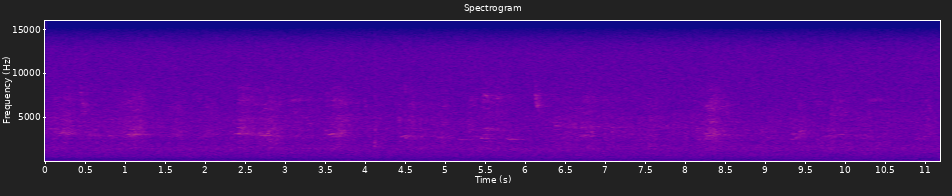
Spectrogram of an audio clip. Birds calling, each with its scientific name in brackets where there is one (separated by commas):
Rufous-capped Warbler (Basileuterus rufifrons), Crimson-fronted Parakeet (Psittacara finschi)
